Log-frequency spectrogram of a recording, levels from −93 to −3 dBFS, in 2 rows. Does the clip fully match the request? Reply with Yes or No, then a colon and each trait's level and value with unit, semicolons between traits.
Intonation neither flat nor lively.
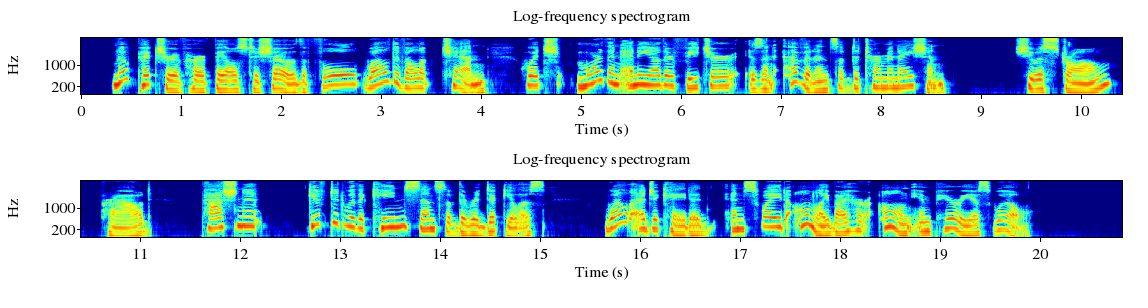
No: wide, 7.3 semitones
